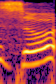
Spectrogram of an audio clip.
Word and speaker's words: Caesar: No, it will be zer and zerina because the pronunciation of c is omitted.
